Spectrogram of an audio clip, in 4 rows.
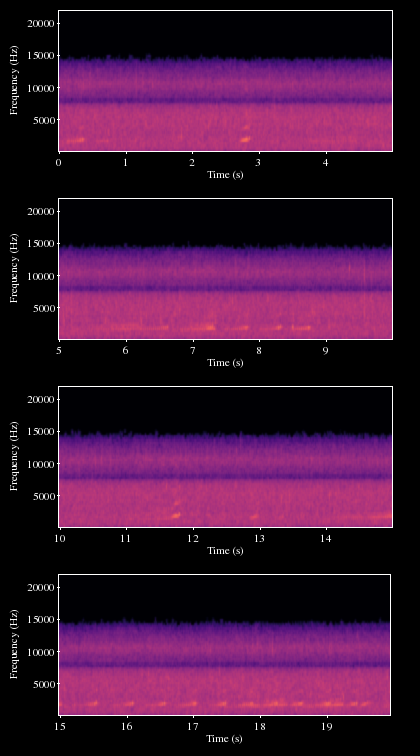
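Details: Male Kajika frog calling from a rock in rural Hofu, Yamaguchi, Japan, on the morning of 20 May 2018; territorial males give this breeding call. Short, rising, whistled notes, sparse at first, then quickening into a rapid run, over steady stream rush.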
